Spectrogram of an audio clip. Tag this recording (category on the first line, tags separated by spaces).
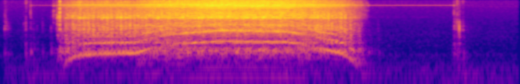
Sound effects > Other mechanisms, engines, machines
Drill Foley fx Household Impact Mechanical Metallic Motor Scrape sfx Shop Tool Tools Woodshop Workshop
